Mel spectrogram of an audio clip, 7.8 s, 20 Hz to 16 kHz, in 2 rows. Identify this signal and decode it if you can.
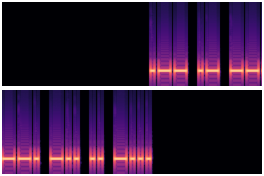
Morse code, heard as a keyed tone, about 20 wpm, 700 Hz. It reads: WA9DIB
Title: USA Call Signs - 6 Characters - Repeated 2x - 20wpm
